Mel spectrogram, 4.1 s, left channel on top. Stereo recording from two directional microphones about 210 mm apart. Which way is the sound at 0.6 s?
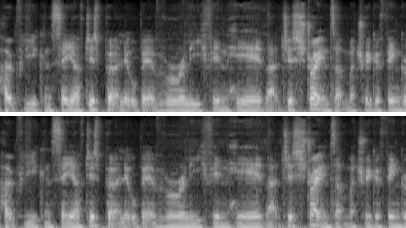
40° left (ahead or behind).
